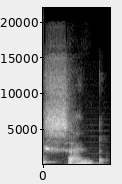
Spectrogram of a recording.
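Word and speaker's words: shan't: उसका जो प्रोनाउंसिएशन है वो है शैंट।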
